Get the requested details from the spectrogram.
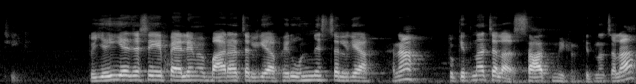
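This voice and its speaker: A man's voice: high-pitched, normal speed, fairly bright tone. A male teacher giving a classroom lecture, who keeps asking his students short questions, answers them himself, and calls them his children. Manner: addresses students fondly as children.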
